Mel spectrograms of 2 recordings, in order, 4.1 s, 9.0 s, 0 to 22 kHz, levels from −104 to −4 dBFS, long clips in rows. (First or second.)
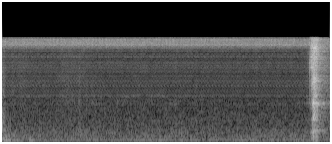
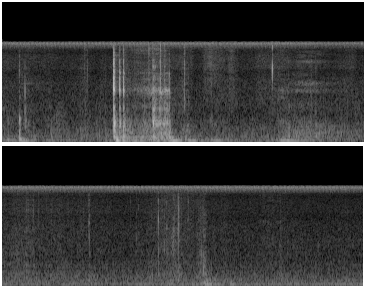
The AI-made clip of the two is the first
